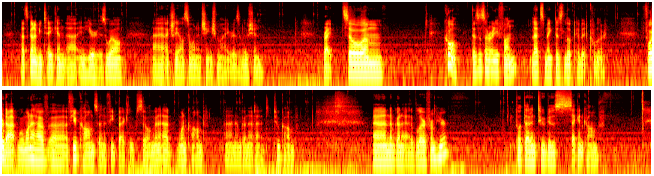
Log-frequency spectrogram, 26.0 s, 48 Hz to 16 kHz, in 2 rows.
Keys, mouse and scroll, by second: 0.2 click, 0.6 middle drag, 1.4 click, 1.8 middle click, 2.4 click, 3.1 click, 4.2 click, 4.6 click, 5.1 click, 5.6 drag, 6.2 click, 9.7 click, 12.7 click, 13.3-13.8 middle drag, 14.6 right drag, 15.3-15.6 drag, 15.6 c, 16.5 click, 16.9 drag, 17.4 right drag, 17.7 click, 18.6 c, 18.7 click, 19.1 click, 19.7 middle click, 19.9-20.3 drag, 21.2 middle click, 21.8 b, 22.5 click, 23.0-23.4 drag, 23.6-25.3 drag, 25.8 click.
